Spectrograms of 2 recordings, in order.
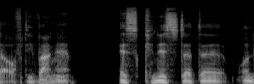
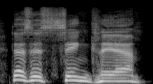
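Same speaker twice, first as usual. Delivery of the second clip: slow, higher-pitched, weary correction; bored correction; 8 semitones higher, 5 dB louder than usual. A narrator's reading. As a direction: correct him slowly, as if bored. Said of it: "korrigierte Lilith gelangweilt". (gelangweilt korrigieren)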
